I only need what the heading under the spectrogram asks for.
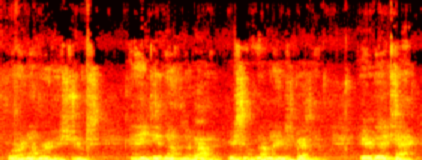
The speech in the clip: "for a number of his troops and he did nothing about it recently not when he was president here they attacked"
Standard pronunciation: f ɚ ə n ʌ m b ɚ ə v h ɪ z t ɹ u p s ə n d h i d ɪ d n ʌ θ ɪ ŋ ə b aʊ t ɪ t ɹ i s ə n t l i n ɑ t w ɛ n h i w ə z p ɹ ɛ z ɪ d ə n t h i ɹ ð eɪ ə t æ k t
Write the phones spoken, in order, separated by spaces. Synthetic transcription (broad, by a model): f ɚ ə n ʌ m b ɚ ə v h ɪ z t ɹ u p s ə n i d ɪ d n ʌ θ ɪ ŋ ə b aʊ t ɪ t ɹ i s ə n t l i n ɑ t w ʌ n h i w ə z p ɹ ɛ z ɪ d ə n t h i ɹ ð eɪ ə t æ k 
